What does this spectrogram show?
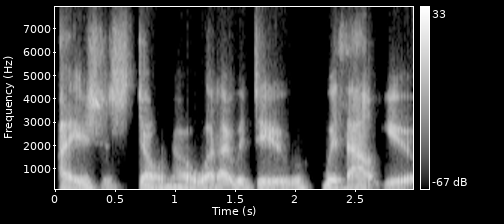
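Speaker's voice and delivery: a hint of a crying husband, low and hushed; tearful husband. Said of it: "he was totally tearing up".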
